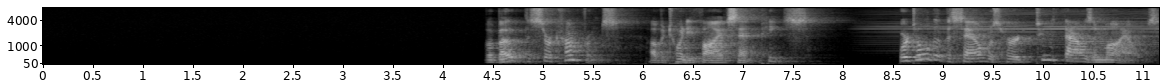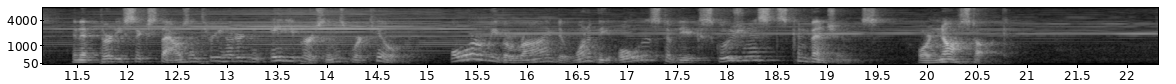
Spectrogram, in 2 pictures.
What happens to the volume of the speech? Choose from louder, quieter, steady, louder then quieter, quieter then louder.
steady.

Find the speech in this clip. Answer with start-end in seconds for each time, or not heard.
4.4-7.7, 8.6-20.8.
